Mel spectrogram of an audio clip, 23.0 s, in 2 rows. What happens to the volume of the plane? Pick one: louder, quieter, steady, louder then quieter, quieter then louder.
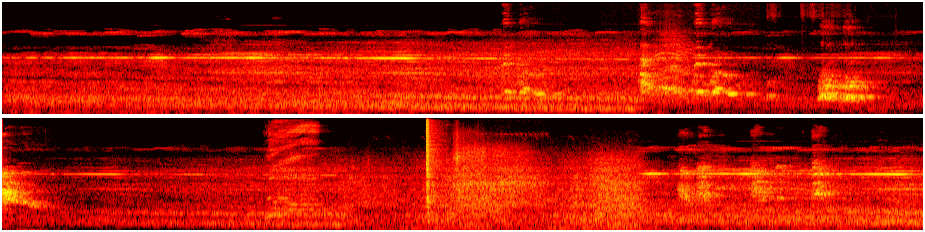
quieter then louder.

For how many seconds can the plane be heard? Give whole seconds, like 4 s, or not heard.
23 s.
